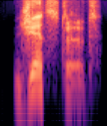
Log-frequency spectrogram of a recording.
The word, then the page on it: gestate: British English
